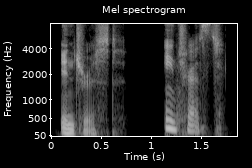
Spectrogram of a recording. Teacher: when we have an unstressed syllable in the middle of the word, we just eat that sound, and I just say interest, Interest.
